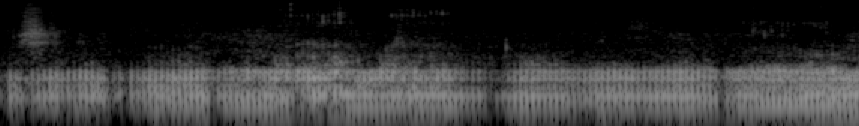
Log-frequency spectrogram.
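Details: Continuous deep purr from a serval, rhythmic and rumbling with short breathing gaps, plus a few faint clicks in the background.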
